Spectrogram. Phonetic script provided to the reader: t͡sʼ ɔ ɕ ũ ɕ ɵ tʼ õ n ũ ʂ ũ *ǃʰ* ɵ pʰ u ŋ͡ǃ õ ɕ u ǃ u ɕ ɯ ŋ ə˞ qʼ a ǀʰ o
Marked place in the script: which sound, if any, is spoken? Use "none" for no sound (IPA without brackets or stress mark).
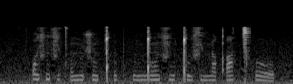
ǃʰ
